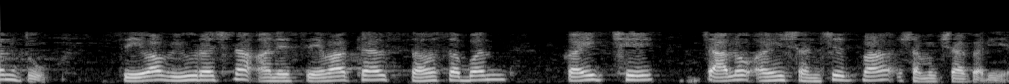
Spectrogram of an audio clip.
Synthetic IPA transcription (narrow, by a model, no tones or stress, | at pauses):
ənt̪ṵ | seʋaʋiuɾət͡ʃnaʔəneseʋak̪ʰjalsəɦsəbənd̪ʱ | kə̃ik̚t͡ʃʰe | t͡ʃaloʔəɦĩsənʃet̪mãsəmɪkʃakə̰ɾḭḛ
